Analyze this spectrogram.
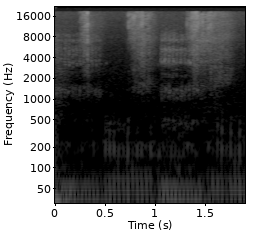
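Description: A cat purring softly, a low, even rumble pulsing in steady rhythmic cycles, faint and heard alone.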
